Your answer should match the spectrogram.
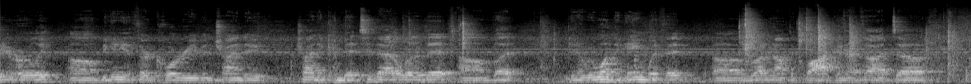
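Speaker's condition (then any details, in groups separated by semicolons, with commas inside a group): No condition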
